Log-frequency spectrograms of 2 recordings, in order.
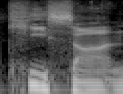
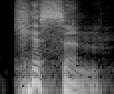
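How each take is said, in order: First: The first syllable rhymes with keys. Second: The first syllable rhymes with kiss. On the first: The speaker calls it right. "the pronunciation says Keeson" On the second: The speaker calls it wrong. "I apologize"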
